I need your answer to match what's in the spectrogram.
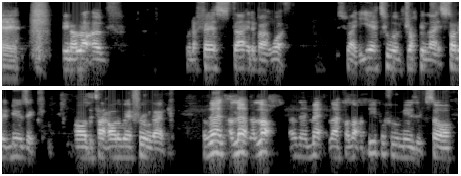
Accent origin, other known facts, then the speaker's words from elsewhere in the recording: Huddersfield, Yorkshire and the Humber, United Kingdom; accent: broad Yorkshire; I am broad from Yorkshire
